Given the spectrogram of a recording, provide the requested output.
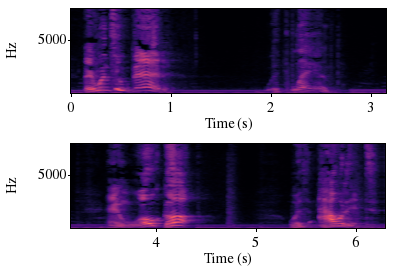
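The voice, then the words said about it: Clumsy put-on accent. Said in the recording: “I'm terrible with accents. So I'll let you know what the accent is and then you just put it in your head.”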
